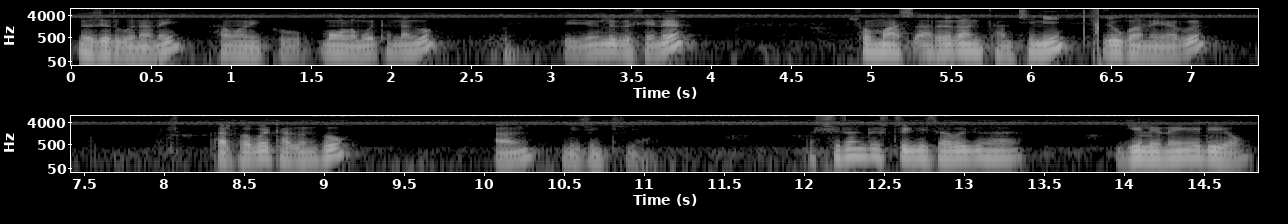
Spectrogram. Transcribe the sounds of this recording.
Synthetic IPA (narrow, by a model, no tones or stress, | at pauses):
nɯzɯɾbɯnanɯjkʰamanikʰɯmawlamɔj̚tʰanːaŋɡɯw | b̥iziŋlɯɡɯsenɯ | sɔmasaɾɯɾaŋtʰantʰinizɯwɡanajabɯ | kʰaɾpʰabajtʰaɡɯnkʰɯw | aŋmiziŋtʰija | asiɾaŋdistɾikisaβajzɯŋha | ɡelenajajdejaw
